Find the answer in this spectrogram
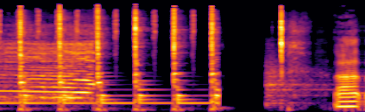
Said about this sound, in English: They've chosen the things that keep the pulse, keep the pace, the clocks and the ticking violins.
